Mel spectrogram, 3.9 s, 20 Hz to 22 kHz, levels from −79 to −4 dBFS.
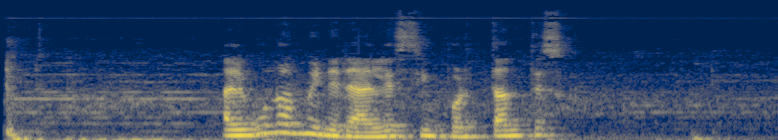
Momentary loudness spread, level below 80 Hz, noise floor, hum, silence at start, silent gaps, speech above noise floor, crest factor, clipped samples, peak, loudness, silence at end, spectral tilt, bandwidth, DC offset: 21 LU; -34 dBFS; -42 dBFS; none; 0.05 s; none; 27 dB; 18 dB; under 0.1%; 0 dBFS; -17 LUFS; 0.3 s; -6.5 dB/octave; 13.5 kHz; under 0.1%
